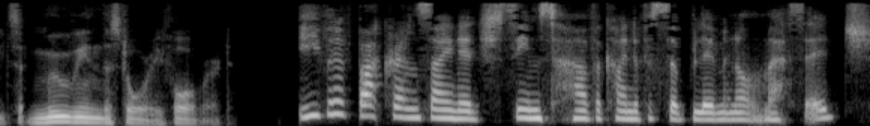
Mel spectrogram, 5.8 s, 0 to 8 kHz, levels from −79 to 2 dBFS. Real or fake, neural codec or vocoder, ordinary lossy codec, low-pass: fake; codec, 16 kHz, 0.8 kbps, ZipCodec; MP3, 32 kbps; 7.2 kHz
